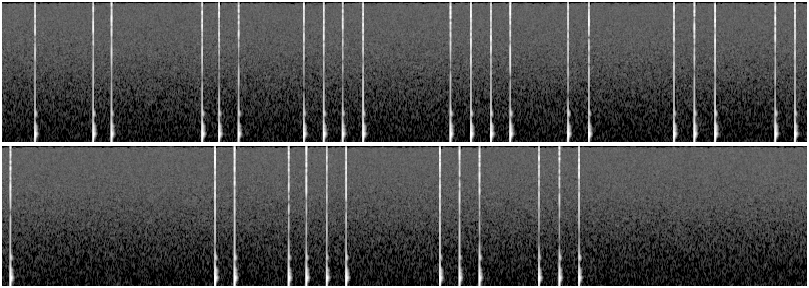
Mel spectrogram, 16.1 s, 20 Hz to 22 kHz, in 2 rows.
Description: Tap code, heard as knocks on wood, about 5 knocks a second. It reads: BORN IN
